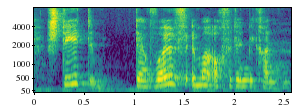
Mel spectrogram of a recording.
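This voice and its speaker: In an ordinary speaking voice, a woman talks at a moderate pace, her fairly high pitch showing ordinary pitch variation. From Germany. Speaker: political science professor. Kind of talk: interview.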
